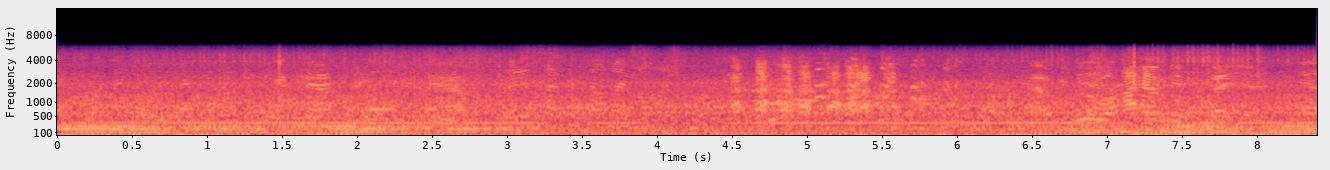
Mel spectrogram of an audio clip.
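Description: Car barge's engine running with a steady low hum, over the rush of wind and churned water from the wake. Voices in the background.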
